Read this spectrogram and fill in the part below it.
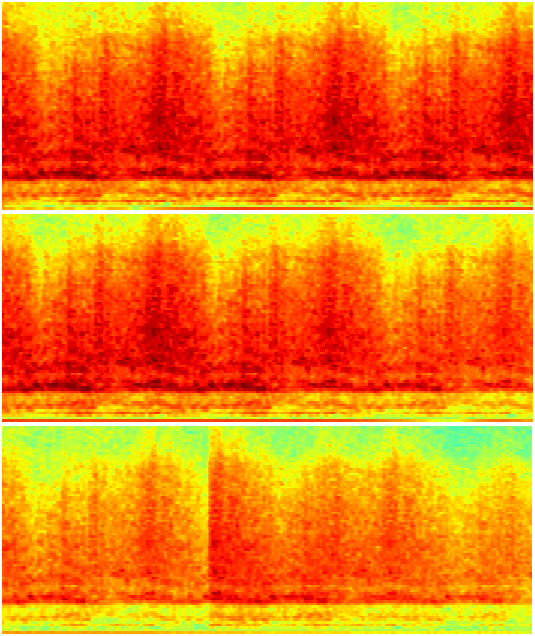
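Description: Car braking hard and skidding in the video game Trader Life Simulator, a loud continuous tire squeal over a steady engine drone that shifts pitch partway through, with no talk.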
